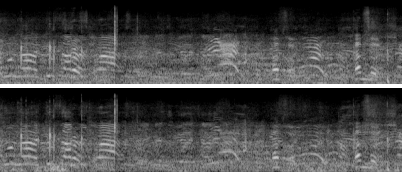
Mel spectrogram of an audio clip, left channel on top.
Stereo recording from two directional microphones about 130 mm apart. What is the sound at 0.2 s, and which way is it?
Run, 35° right (ahead or behind).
